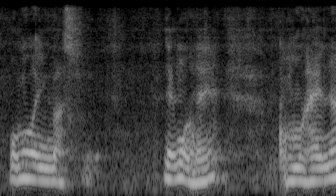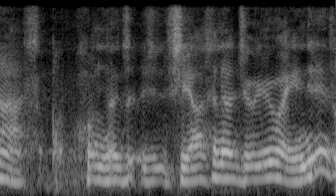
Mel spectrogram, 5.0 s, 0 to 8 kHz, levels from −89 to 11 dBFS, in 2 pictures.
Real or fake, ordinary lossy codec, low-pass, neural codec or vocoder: fake; none; 7.2 kHz; codec, 24 kHz, 3 kbps, HILCodec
